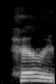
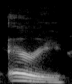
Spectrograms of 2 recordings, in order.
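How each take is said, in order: First: The word begins with an h sound. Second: The word begins without an h sound.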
